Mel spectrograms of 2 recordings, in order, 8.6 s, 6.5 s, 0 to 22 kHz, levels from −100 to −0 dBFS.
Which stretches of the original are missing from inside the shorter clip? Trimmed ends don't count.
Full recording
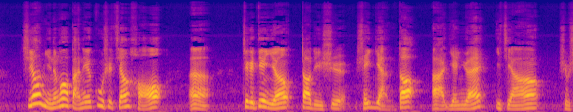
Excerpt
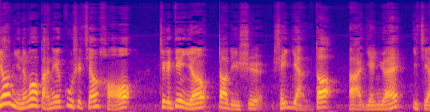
2.6 s to 3.4 s

